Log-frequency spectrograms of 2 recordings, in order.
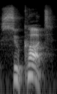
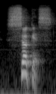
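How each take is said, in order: First: It uses the modern Sephardic Hebrew pronunciation. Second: It uses the traditional Ashkenazi Hebrew pronunciation.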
